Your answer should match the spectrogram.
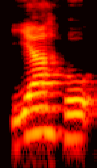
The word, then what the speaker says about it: Yahu: scripture u ha okay yung ha na yan ay bigkasin po as a kaya y plus as kaya maging ya and then followed by u or u mga kapatid yaho and then another ah a which is ha yahu a y UA o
